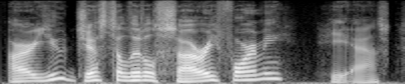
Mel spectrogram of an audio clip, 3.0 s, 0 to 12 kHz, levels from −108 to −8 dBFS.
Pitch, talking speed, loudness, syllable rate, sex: 145 Hz, 195 wpm, -18 LUFS, 5.4 syllables/s, male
